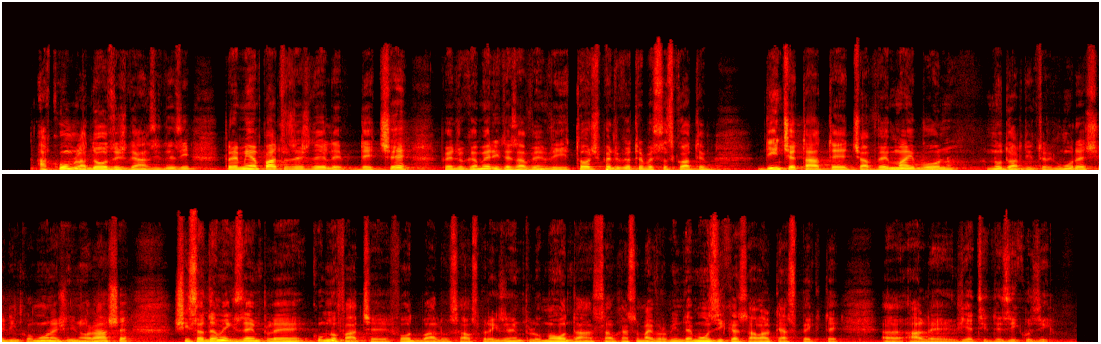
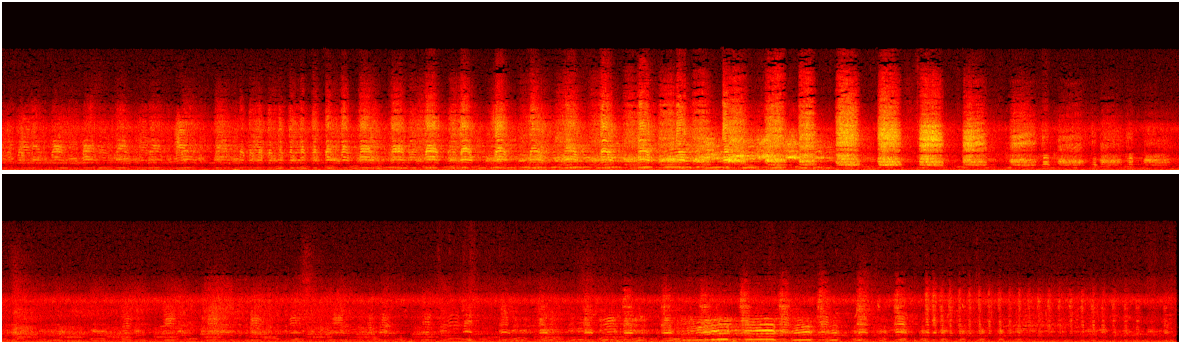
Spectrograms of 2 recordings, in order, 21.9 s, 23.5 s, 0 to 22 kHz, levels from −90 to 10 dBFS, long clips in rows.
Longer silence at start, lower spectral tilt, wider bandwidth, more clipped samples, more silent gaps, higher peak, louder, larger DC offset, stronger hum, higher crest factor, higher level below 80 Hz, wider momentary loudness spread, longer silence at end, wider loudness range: first, 0.3 s vs 0 s; first, -6 dB/octave vs 0 dB/octave; about the same, 16.5 kHz vs 16 kHz; neither; neither; second, -10 dBFS vs -2 dBFS; second, -27 LUFS vs -24 LUFS; neither; neither; second, 16 dB vs 26 dB; about the same, -44 dBFS vs -48 dBFS; second, 12 LU vs 18 LU; first, 0.25 s vs 0 s; second, 4 LU vs 17 LU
